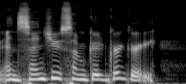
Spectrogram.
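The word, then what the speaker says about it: gris-gris: on my heart and send you some good grigory it's spelled g r i s g r i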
